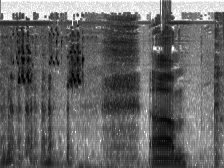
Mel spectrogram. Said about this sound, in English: All awkward pause there. So I always have the crickets just in case, you know.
